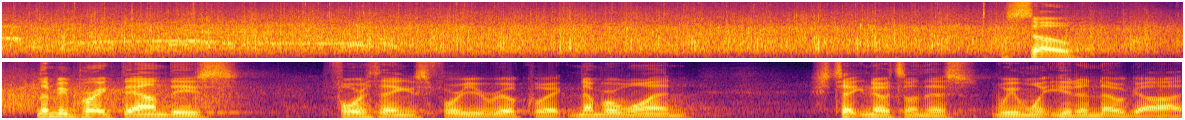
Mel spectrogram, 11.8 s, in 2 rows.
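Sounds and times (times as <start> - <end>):
audience applause: 0.0 - 6.9
speech: 5.0 - 9.4, 10.0 - 11.7.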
